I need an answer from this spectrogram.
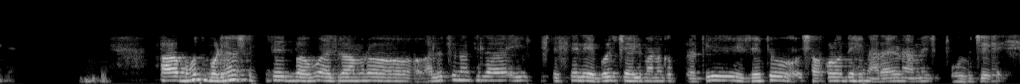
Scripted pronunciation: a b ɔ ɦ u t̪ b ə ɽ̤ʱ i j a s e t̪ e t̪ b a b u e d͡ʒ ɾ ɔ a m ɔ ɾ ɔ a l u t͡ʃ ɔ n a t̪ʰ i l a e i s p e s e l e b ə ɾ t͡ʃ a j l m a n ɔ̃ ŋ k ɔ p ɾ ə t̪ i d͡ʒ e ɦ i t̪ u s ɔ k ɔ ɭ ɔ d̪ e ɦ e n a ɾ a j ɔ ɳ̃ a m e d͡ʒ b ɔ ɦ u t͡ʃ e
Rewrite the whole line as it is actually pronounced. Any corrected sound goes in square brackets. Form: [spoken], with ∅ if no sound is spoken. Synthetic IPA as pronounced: a b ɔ ɦ u t̪ b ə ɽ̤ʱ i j a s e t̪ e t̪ b a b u [a] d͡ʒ ɾ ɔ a m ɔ ɾ ɔ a l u t͡ʃ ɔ n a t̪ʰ i l a e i s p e s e l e b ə [l] t͡ʃ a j l m a n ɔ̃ ŋ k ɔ p ɾ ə t̪ i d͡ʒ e ɦ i t̪ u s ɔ k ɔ ɭ ɔ d̪ e ɦ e n a ɾ a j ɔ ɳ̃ a m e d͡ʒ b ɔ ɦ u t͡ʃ e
